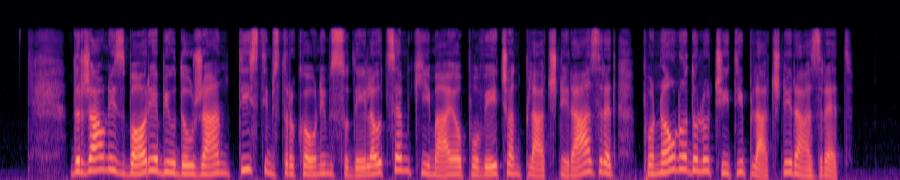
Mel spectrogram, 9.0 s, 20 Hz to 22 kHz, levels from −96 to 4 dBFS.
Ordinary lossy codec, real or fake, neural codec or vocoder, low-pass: none; real; none; 10.8 kHz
